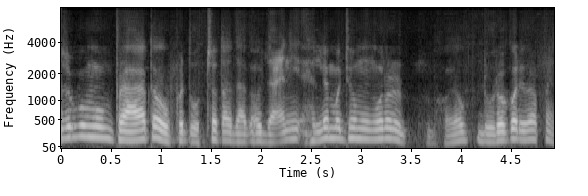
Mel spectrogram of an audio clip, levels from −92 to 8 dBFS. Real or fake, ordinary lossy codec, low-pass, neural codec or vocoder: fake; none; none; codec, 16 kHz, 0.7 kbps, FocalCodec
